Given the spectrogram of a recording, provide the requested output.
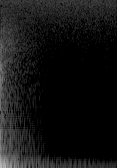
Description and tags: prac - kick light
percussion, drums, kick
